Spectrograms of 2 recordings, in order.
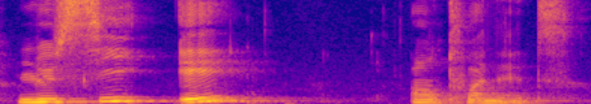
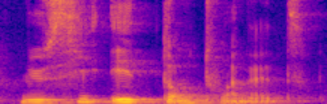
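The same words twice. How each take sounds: First: No t sound joins et to Antoinette. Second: A t sound joins et to Antoinette. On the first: The speaker calls it right. "liaison interdite" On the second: The speaker calls it wrong. "Não posso dizer de jeito nenhum"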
